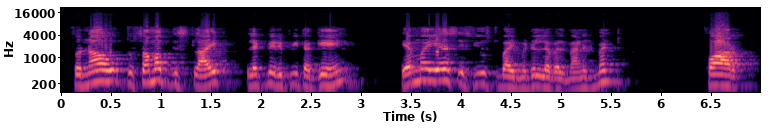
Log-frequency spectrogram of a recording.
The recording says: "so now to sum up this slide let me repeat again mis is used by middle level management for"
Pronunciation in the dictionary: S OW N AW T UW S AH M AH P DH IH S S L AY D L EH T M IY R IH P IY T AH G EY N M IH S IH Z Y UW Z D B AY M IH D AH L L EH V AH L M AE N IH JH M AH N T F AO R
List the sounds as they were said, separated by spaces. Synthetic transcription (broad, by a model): S OW N AW T UW S AH M AH P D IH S S L AY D L EH T M IY R IH P IY T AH G EY N M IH S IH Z Y UW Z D B AY M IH D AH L L EH V AH L M AE N IH JH M AH N T F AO R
